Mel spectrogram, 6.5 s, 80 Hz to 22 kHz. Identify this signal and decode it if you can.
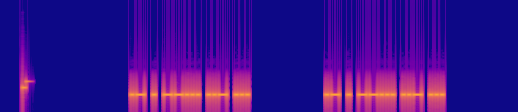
Morse code, heard as a keyed tone, about 34 wpm, 700 Hz. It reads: AE7US AE7US
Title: Call Signs Repeated 3x - 35wpm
